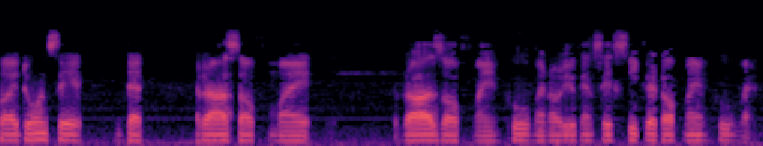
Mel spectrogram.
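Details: Adult man from India who stammers, with blocks on some words, working on his speech through acceptance of his stammer; stuttering.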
